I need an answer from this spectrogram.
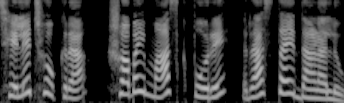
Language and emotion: Bengali, neutral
